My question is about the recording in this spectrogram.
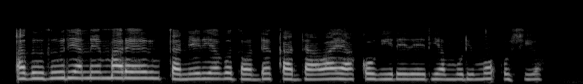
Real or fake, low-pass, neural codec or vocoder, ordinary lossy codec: fake; 5.4 kHz; codec, 16 kHz, 16 kbps, FreqCodec, smaller model; none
